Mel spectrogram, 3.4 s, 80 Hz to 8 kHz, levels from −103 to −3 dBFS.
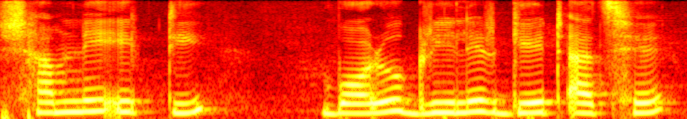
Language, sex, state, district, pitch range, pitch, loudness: Bengali, female, West Bengal, Alipurduar, 245-270 Hz, 250 Hz, -14 LUFS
